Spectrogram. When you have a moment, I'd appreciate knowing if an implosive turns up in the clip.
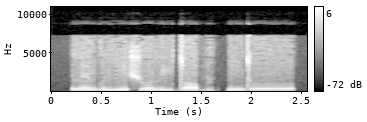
no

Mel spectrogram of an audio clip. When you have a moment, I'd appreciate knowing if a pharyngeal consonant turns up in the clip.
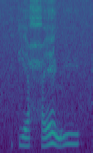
yes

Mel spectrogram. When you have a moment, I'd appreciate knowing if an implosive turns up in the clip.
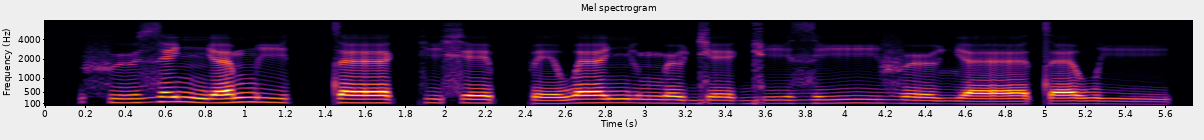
no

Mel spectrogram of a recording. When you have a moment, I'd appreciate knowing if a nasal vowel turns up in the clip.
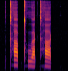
no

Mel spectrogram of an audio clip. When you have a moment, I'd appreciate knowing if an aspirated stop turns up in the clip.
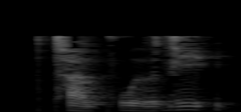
yes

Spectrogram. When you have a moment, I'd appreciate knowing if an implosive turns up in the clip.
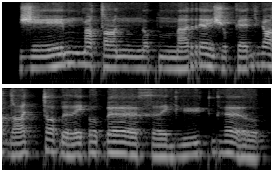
yes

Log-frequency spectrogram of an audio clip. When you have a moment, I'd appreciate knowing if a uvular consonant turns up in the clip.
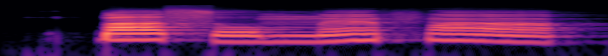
no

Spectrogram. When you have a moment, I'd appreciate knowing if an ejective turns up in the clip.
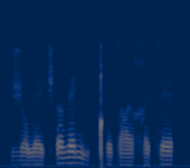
yes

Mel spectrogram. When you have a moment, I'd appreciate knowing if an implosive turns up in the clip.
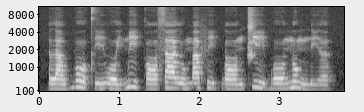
no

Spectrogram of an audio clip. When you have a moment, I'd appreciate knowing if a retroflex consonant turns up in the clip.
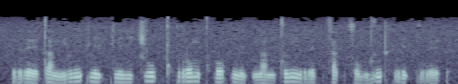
no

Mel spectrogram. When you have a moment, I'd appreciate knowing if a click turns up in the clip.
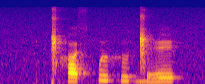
yes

